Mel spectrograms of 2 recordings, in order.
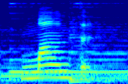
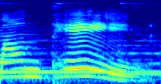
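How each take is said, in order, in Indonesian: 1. Akhirannya tidak dibaca sesuai tulisan. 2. Akhirannya dibaca sesuai tulisan, seperti 'tain'. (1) "Tapi yang benar itu adalah mountain" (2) "Memang tulisannya tain, tain, iya kan? Tapi jangan dibilang mountain"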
